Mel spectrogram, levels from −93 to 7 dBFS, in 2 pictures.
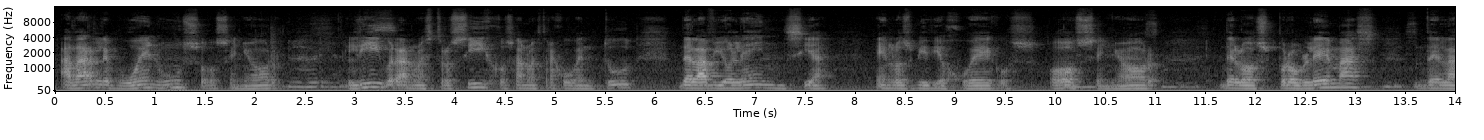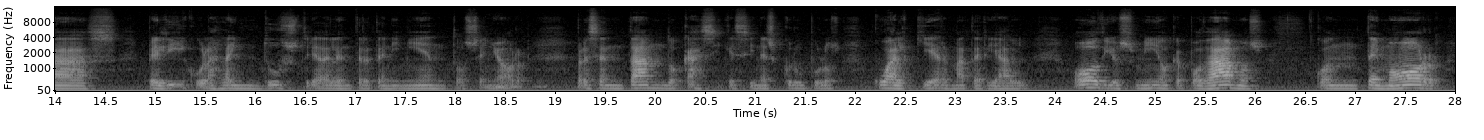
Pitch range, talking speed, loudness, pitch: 120-135 Hz, 95 wpm, -37 LUFS, 125 Hz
